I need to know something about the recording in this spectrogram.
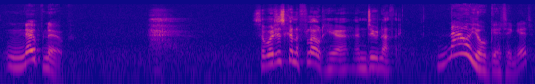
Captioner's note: sigh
